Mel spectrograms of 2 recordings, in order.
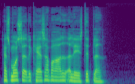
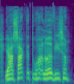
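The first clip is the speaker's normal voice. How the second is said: higher, teasing character voice; lightly voiced higher teasing boy; Peckerhead's voice; 8 semitones higher, faster than usual. A narrator's reading. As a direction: pitch him up and tease.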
